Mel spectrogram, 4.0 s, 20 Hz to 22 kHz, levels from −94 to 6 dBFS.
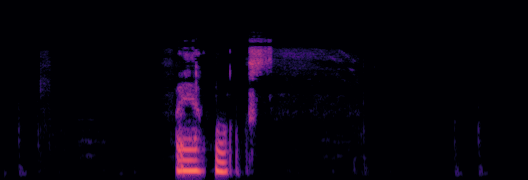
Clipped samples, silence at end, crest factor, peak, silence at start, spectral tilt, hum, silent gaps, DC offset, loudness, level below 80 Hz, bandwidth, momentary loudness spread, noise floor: under 0.1%; 1.95 s; 22 dB; -16 dBFS; 1.3 s; -4.5 dB/octave; none; none; under 0.1%; -32 LUFS; -88 dBFS; 9.4 kHz; 13 LU; -86 dBFS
